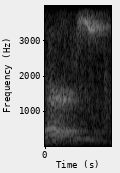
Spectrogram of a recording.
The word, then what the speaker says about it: herb: For they shall soon be cut down like the grass, and wither as the green herbs. They pronounce that herb over there. They pronounce it the way it's spelled.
